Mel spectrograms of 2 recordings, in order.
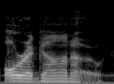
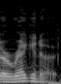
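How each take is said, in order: First: It is said the Australian way. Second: It is said the American way. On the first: The speaker calls it wrong. "than oregano" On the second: The speaker calls it right. "It makes more sense to call it oregano"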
